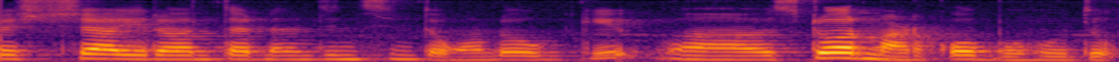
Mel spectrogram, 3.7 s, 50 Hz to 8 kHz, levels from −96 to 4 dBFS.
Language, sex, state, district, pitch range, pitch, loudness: Kannada, female, Karnataka, Shimoga, 175-205 Hz, 190 Hz, -19 LUFS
